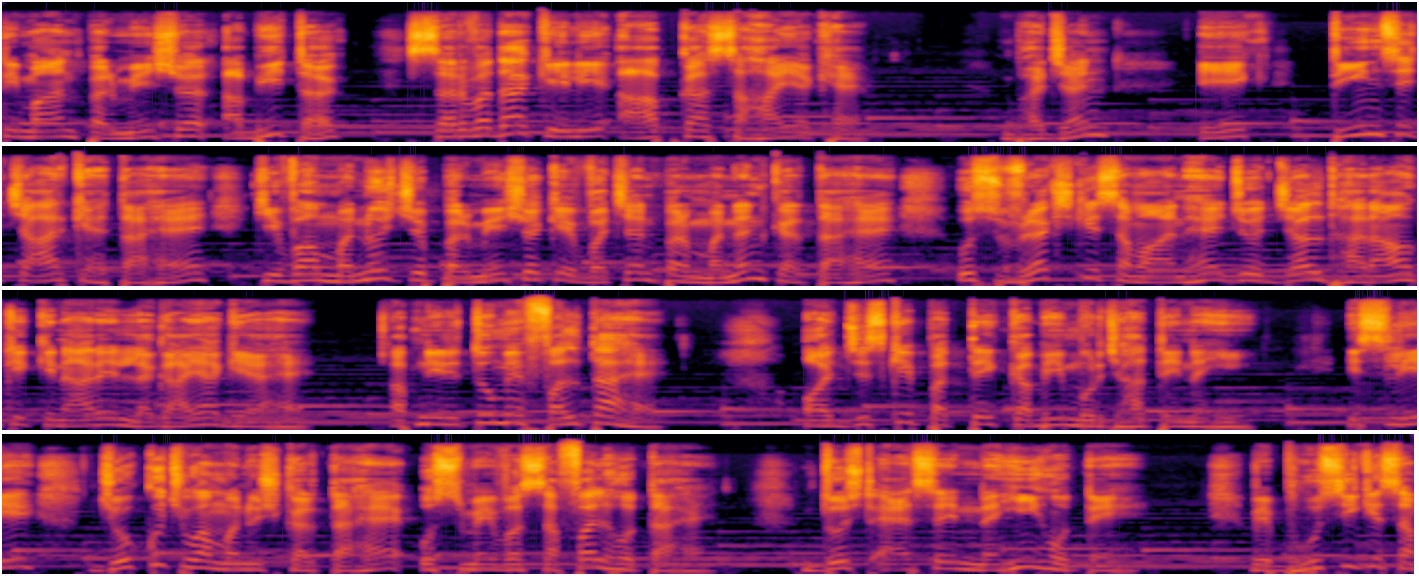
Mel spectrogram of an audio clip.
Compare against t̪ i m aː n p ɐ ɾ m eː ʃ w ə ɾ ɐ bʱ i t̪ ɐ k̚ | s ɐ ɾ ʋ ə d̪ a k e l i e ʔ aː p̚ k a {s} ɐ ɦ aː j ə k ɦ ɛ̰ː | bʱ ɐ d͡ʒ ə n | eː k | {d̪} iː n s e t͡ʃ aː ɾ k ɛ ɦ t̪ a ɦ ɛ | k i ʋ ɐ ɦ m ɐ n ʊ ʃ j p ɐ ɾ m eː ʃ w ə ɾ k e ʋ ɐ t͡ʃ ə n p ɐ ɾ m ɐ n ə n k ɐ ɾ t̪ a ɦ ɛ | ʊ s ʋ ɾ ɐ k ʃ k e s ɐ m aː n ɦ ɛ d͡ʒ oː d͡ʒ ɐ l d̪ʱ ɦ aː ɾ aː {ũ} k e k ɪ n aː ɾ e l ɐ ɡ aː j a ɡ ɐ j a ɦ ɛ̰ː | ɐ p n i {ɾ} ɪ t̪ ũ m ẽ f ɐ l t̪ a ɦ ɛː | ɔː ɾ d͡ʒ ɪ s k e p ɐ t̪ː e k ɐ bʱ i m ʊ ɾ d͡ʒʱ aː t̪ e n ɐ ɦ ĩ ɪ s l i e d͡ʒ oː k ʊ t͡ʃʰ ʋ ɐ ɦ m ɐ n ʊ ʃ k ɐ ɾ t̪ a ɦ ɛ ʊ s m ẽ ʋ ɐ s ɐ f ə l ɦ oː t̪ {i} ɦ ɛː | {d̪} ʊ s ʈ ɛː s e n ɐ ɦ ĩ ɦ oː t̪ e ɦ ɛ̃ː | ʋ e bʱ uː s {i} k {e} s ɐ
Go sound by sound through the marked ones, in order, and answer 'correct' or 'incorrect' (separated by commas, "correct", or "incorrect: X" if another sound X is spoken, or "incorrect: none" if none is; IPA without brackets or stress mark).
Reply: correct, incorrect: t̪, incorrect: õ, correct, incorrect: a, correct, correct, correct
